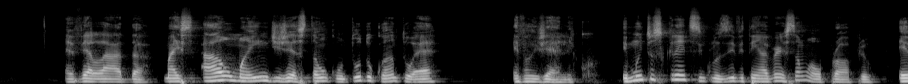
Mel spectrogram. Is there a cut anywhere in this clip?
yes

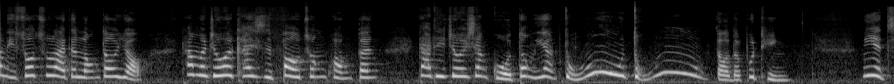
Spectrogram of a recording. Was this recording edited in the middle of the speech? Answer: no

